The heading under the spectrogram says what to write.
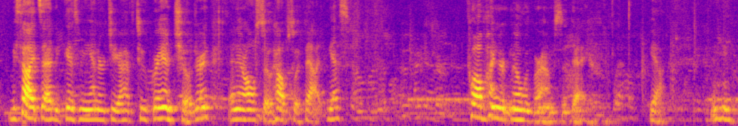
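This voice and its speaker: Over noticeable background noise, a woman with a medium-pitched voice speaks at a moderate pace, pausing long and often. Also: ordinary pitch variation. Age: 70s. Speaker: workshop guest giving health testimony. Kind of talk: testimony. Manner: halting.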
